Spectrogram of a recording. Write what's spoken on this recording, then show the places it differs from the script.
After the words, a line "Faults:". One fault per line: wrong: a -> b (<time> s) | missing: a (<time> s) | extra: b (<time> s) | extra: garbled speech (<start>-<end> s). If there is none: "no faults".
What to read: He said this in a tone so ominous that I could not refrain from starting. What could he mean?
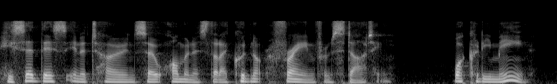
He said this in a tone so ominous that I could not refrain from starting. What could he mean?
Faults:
no faults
